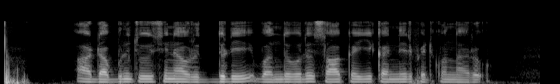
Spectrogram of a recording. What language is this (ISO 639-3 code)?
tel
